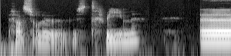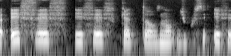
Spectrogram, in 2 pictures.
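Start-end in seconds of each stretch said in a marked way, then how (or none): 0.1-1.7 whispered correction under the breath; whispered aside. Real, not acted. Streamer correcting herself, whispered aside. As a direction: murmur it to yourself.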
